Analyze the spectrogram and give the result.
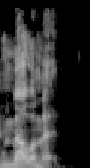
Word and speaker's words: Melamed: And I didn't ask you how to pronounce it right. It's Fred Melamed. – Exactly right.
